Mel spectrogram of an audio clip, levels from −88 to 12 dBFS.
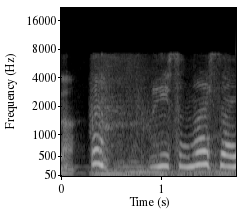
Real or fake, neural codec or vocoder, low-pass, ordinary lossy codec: fake; codec, 24 kHz, 0.9 kbps, WavTokenizer, medium music audio release; 7.2 kHz; none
